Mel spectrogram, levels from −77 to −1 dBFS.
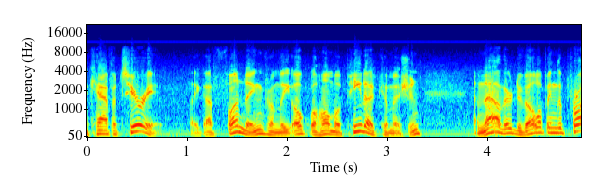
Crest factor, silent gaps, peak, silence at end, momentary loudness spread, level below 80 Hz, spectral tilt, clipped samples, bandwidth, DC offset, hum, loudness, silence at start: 14 dB; none; -2 dBFS; 0 s; 10 LU; -44 dBFS; -6.5 dB/octave; under 0.1%; 12.5 kHz; under 0.1%; 60 Hz at -40 dBFS; -15 LUFS; 0 s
